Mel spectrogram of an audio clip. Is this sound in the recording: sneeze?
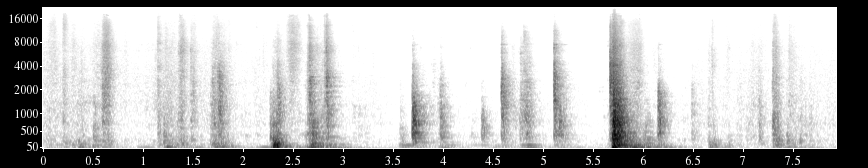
no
